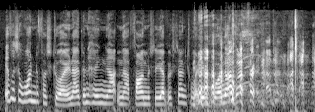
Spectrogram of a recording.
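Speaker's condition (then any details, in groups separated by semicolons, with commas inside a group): Cerebral palsy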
